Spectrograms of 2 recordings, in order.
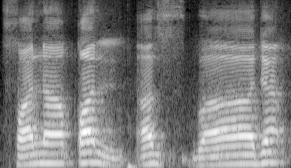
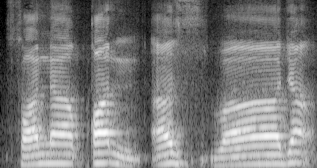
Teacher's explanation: قاف کو آگے لام کے ساتھ کنیکٹ کرنا ہے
